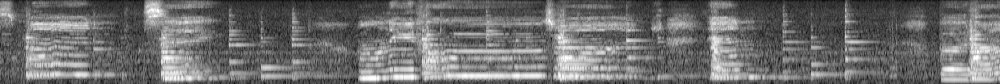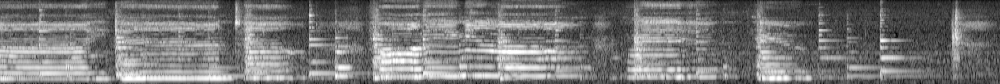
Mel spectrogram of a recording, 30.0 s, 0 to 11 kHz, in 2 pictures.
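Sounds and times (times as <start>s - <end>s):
girl singing: 0.0s - 4.5s, 5.3s - 13.0s, 14.0s - 28.5s
ukulele strumming chords: 0.0s - 29.7s.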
